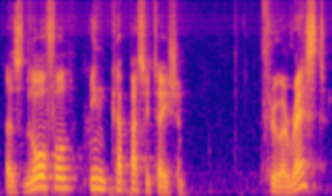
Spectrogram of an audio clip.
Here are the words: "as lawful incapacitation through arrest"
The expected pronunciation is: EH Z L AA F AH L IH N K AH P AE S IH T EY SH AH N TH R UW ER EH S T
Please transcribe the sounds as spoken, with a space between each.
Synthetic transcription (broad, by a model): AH Z L AA F AH L IH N K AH P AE S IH T EY SH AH N TH R UW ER EH S T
